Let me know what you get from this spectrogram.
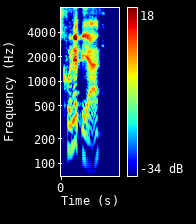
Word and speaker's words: Quinnipiac: All right, team to watch is Quinnipiac. Did I say it correctly? – Always, yeah, the hard one to say, but yes! – You got it.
